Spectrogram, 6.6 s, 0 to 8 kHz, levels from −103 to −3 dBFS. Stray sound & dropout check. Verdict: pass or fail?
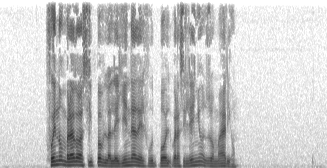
pass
